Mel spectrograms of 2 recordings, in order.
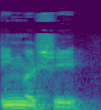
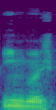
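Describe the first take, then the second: First: An extra vowel is added after the final consonant. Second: The word ends on its final consonant.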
